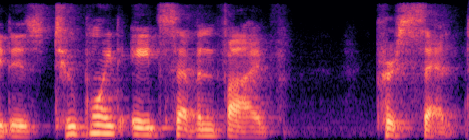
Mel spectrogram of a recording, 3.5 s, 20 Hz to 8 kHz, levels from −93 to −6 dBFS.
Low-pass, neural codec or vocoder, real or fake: 7.2 kHz; none; real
